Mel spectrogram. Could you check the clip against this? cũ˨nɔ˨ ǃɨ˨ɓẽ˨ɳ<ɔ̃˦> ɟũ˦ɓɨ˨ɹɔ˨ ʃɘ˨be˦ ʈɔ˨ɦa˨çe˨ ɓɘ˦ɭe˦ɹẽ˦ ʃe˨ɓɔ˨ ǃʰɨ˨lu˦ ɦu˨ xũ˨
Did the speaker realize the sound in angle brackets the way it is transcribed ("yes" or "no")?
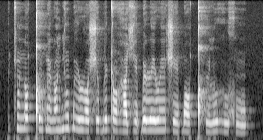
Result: yes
